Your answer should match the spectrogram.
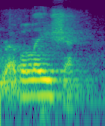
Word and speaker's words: Revelation: There's no S. It's only one revelation.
